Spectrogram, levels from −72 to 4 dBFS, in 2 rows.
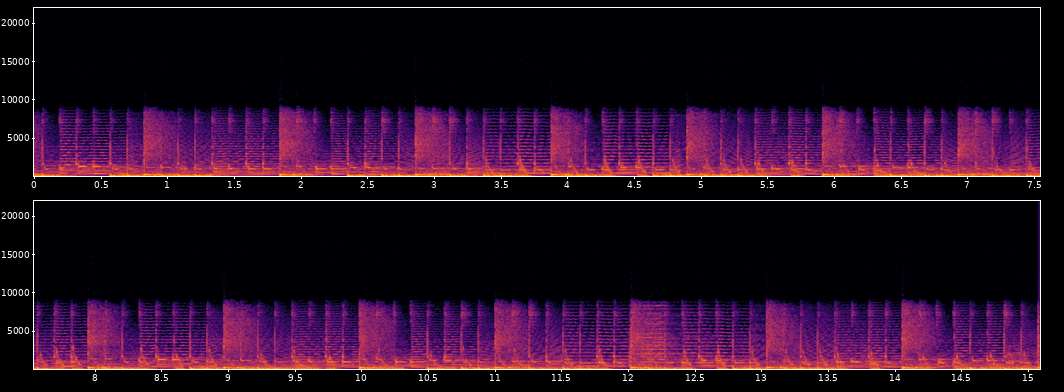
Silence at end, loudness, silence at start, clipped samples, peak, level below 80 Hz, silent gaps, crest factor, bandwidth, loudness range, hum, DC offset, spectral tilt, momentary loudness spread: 0 s; -18 LUFS; 0 s; under 0.1%; -2 dBFS; -24 dBFS; none; 16 dB; 9.6 kHz; 1 LU; none; under 0.1%; -5.5 dB/octave; 3 LU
